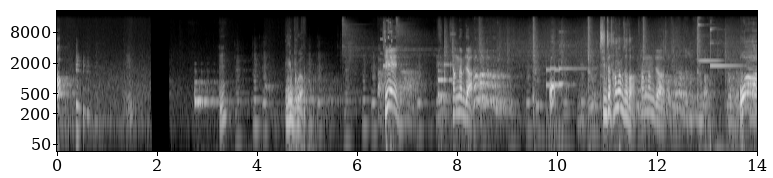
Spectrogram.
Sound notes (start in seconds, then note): 4.4 frustrated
